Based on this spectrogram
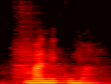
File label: "Woman", Naasioi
